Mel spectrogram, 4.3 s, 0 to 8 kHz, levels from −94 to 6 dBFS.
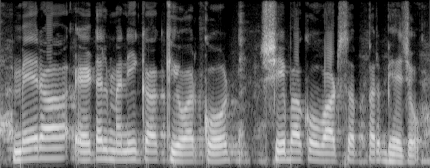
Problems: constant background noise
